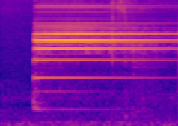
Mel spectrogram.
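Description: A single clear electronic beep, fading over about a second: an infusion pump alert for unloaded tubing.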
